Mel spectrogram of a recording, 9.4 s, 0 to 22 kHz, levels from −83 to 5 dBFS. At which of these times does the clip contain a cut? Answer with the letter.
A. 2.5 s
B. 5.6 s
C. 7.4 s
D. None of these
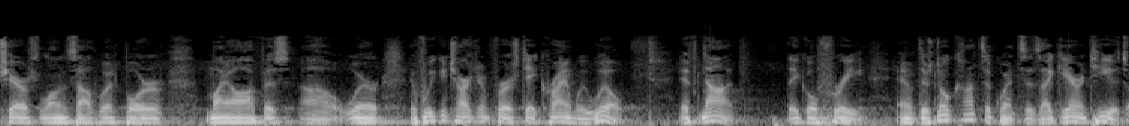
D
